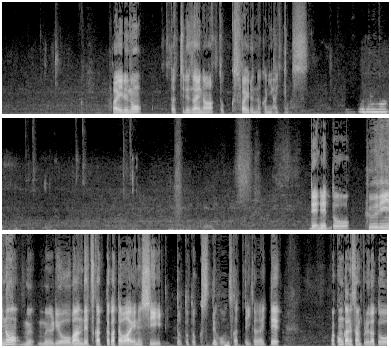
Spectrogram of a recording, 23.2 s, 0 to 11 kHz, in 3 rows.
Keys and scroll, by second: 3.4 alt+Left, 3.4 alt+Right, 7.2 u, 10.5 alt+Tab.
